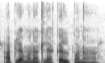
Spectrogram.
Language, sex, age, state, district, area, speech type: Marathi, male, 45-60, Maharashtra, Nanded, urban, spontaneous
